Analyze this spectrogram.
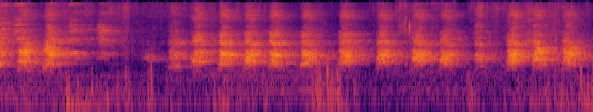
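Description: A dog barking over and over in a steady rhythm, about two to three barks a second, with a short break about two seconds in.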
